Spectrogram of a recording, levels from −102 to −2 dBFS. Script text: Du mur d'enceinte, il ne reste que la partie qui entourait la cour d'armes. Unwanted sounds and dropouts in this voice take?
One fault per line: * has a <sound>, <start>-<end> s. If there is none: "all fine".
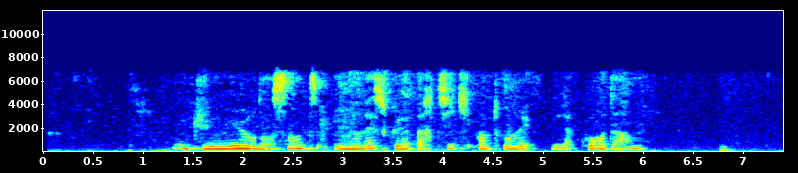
all fine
